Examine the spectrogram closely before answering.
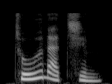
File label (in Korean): "조은 아침！", Korean; チョウン アチム！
